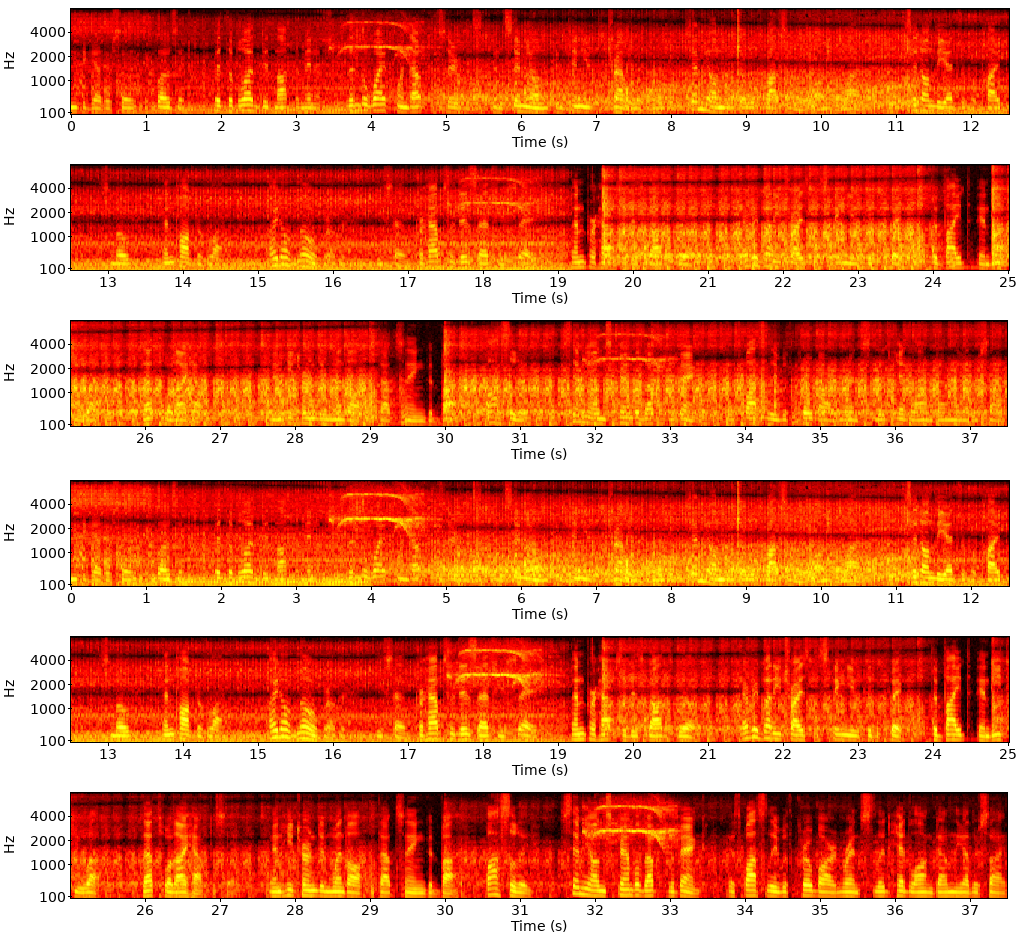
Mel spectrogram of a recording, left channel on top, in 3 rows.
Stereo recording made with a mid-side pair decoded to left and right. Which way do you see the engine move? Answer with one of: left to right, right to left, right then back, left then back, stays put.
right to left.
